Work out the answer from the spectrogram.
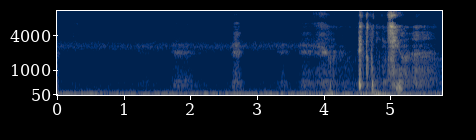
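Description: Quiet room, then a soft breathy build-up and a quick burst of three stifled, muffled sneezes.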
